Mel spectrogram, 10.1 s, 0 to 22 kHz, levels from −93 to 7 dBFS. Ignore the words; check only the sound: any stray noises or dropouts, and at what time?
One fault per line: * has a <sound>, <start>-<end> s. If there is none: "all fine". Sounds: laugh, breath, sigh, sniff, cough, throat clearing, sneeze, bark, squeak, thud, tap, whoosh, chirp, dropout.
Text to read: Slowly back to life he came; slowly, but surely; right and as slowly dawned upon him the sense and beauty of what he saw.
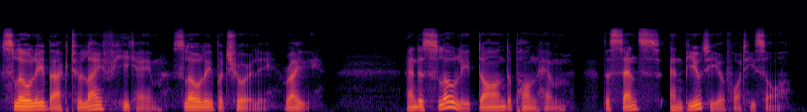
all fine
